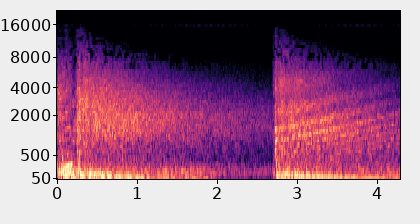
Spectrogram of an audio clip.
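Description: Two trailer-style whoosh-and-impact sound effects: a sudden hit at the start that fades out over about two and a half seconds, then a second, louder hit just under three seconds in, each with a low rumbling tail.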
